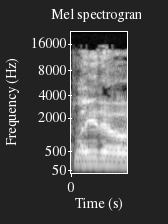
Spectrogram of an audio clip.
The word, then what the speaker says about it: Plato: Plato or something. High horse heaven. Yeah, Plato. Sure. It's like Play-Doh, but it's spelled like the stuff that you mold with your hands.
